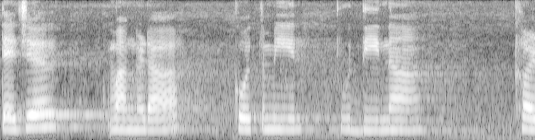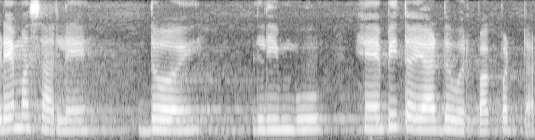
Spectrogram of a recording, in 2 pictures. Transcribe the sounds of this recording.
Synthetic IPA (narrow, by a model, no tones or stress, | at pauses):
t̪et͡ɕe | ʋãŋɡɽa | kot̪miːɾpud̪ina | kʰəɽeməsale | d̪əjlimbuhɛ̃bʱiːt̪əjaɾd̪əʋəɾpak̚pəɽt̪a̰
